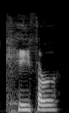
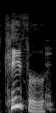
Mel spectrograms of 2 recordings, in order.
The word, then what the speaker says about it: Kiefer: Speaking of Kiefer Sutherland, am I the only one that ever says Keither Sutherland?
